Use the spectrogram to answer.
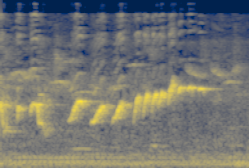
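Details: Short phrase of White-rumped shama song, played as a lure for birds to answer: a string of clipped notes stepping upward in pitch, ending in a thin rising whistle.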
